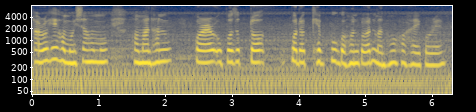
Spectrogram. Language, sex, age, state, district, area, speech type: Assamese, female, 18-30, Assam, Charaideo, rural, spontaneous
